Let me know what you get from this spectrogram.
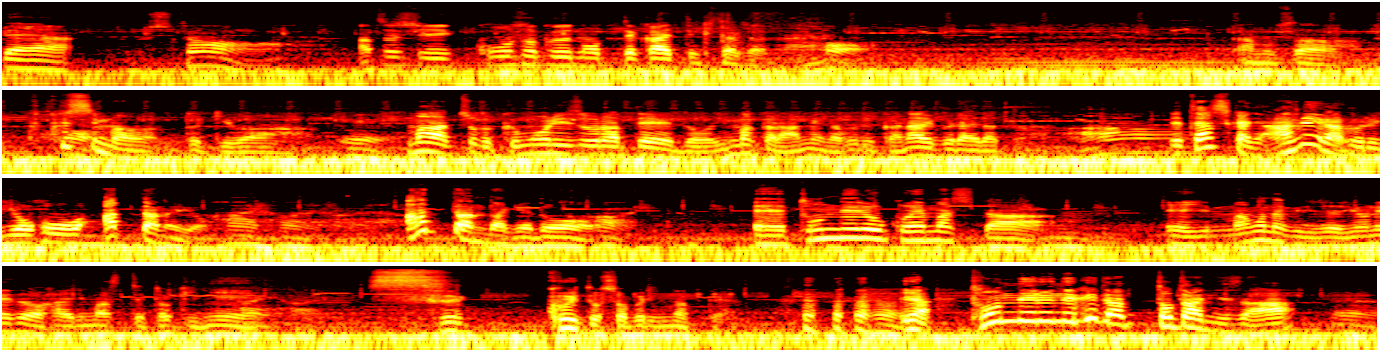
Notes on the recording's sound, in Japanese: ドスドライブ収録 #ロードノイズゴメンね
